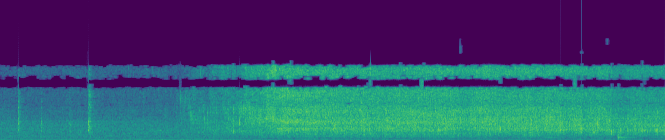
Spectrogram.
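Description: Marinated chicken hitting hot oil and fried onions in a pan and sizzling. A couple of light clicks come first, then about two seconds in a dense hiss starts, swells and holds.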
